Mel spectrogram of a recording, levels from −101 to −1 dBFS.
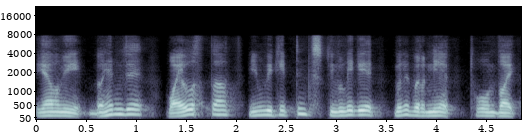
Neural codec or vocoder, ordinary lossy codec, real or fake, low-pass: codec, 16 kHz, 0.5 kbps, FreqCodec, larger model; none; fake; none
